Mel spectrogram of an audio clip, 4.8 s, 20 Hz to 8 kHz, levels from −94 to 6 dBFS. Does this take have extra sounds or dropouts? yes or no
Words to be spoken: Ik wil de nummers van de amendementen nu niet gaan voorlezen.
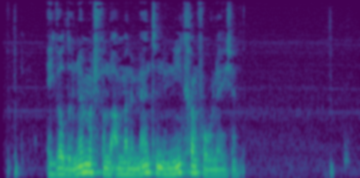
no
